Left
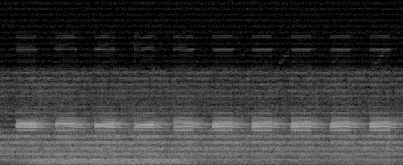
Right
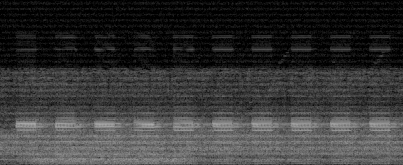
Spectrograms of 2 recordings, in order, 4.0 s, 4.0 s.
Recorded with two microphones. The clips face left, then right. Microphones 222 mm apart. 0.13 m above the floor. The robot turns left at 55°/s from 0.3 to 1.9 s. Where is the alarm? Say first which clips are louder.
Left 2 dB; 70° left, 3 m; by 3.9 s 20° right, 3 m.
